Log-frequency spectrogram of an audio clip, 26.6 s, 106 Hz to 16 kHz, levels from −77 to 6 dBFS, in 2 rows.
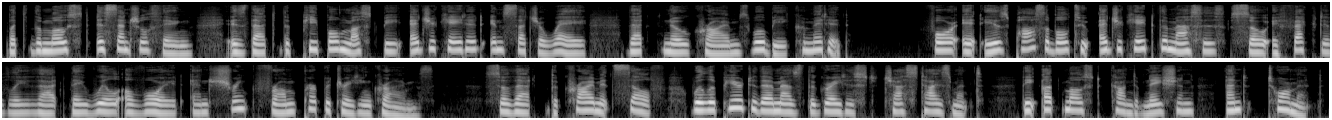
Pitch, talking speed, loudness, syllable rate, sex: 200 Hz, 135 wpm, -20 LUFS, 4.3 syllables/s, female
